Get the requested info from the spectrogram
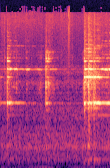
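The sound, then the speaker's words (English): A small hand bell, the second of two, tinkles in a couple of brief shakes, then a longer jingling ring, its bright high tone lingering softly. Fairly quiet, with no talking. “Now ring the other.”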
